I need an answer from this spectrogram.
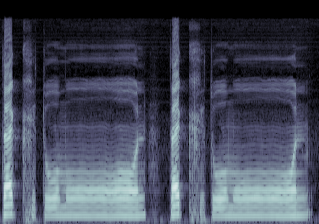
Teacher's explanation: Kemudian yang kedua sifat hamasnya yaitu tahan dulu suara kafnya karena dia sukun sebagaimana huruf ta, ak, baru nafasnya kita alihkan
